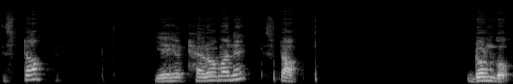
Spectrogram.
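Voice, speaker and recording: A man's voice: high-pitched, animated, extremely slow, a little mellow. A man teaching a recitation class, explaining rules with emphatic repetition and pointing things out on the page.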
